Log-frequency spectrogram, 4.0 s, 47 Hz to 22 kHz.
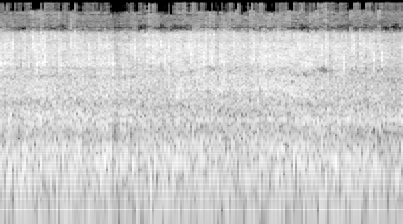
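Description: Several tractors, a Deutz-Fahr 55 with a GS rotavator, a Farmtrac and a New Holland with rotavators attached, run together in a dusty field, making a loud, steady, dense engine and tilling roar with no pauses and no voices.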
